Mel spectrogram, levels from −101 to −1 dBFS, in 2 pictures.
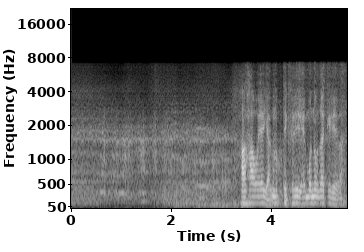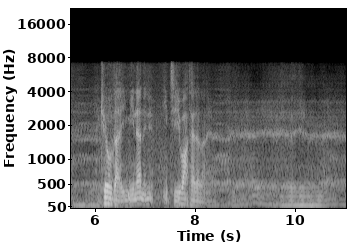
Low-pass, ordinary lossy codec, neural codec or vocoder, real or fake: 7.2 kHz; none; codec, 16 kHz in and 24 kHz out, 0.4 kbps, LongCat-Audio-Codec, fine tuned four codebook decoder; fake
